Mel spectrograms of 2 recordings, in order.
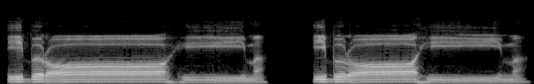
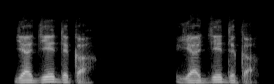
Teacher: سغرا یا ہلکا کلکلا الفاظ کے درمیان میں اصلی سکون کے ساتھ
